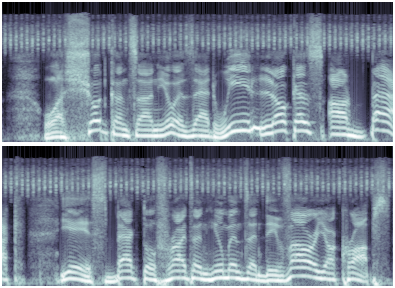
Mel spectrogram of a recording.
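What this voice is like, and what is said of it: Locust character with French accent. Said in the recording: “I am a locust. Louis the locust. Why I have a French accent”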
